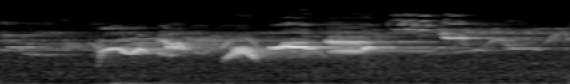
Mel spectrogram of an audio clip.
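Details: Bird singing early in the morning: clear warbled whistles wavering in pitch, a few linked phrases with a high thin note near the end, in a quiet background.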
